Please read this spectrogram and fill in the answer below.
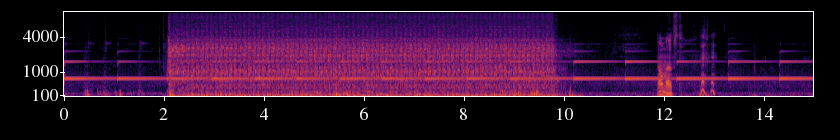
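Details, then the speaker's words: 1994 Ford F250 7.3 IDI diesel with newly installed turbo, CAT injection pump, straight pipe, cold start without glow plugs (controller not hooked up), about 80°F and humid, fired on third crank; cranks then rough steady clatter; normal unassisted cold start. "controller hooked up right now so this is just cold start no glow plugs"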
